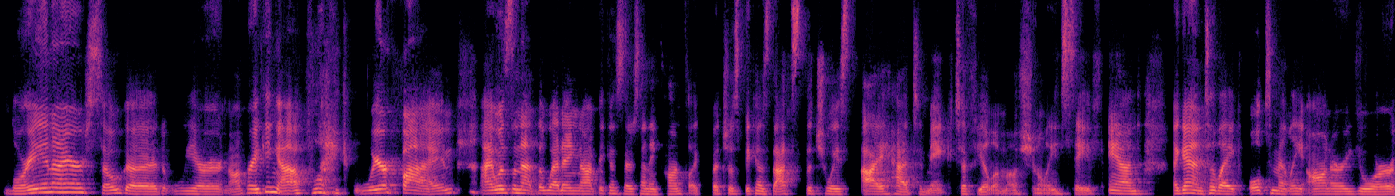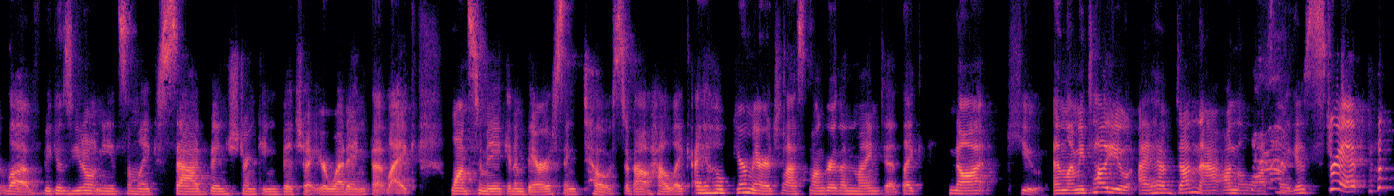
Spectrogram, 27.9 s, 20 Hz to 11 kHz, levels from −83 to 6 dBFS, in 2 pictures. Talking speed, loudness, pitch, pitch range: 205 wpm, -20 LUFS, 165 Hz, 155-195 Hz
